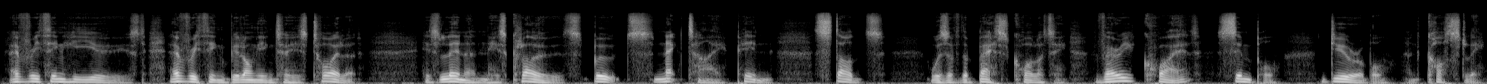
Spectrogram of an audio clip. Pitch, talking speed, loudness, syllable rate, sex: 100 Hz, 110 wpm, -19 LUFS, 3.8 syllables/s, male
